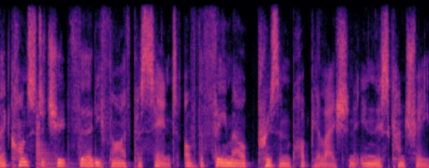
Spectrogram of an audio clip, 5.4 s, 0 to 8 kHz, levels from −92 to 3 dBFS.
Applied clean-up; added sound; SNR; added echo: none; Guitar; 14 dB; none.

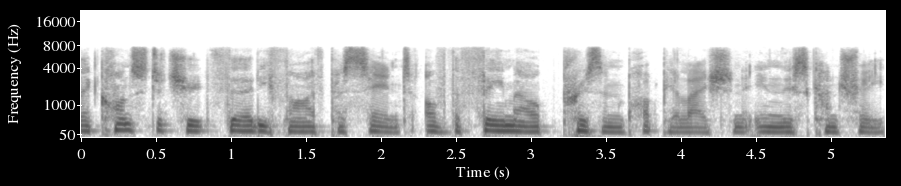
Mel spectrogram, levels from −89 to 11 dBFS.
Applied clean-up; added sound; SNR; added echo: none; none; none; none.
